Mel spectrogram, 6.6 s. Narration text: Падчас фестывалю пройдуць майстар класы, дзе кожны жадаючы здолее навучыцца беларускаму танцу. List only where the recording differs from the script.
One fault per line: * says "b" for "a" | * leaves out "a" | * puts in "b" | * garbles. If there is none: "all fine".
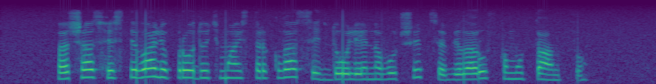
* leaves out "дзе кожны жадаючы"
